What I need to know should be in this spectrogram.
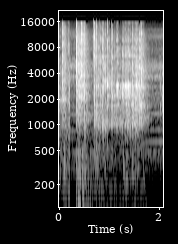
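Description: A marble clatters into a plastic bowl and spins.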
